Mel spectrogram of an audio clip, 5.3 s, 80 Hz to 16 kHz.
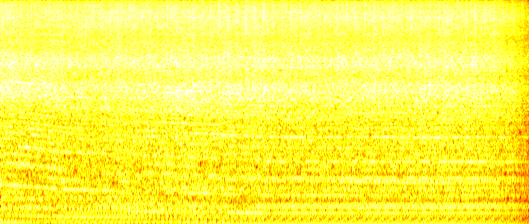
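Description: A Mercedes E55 AMG engine, fitted with aftermarket headers, idles steadily at close range after startup, a continuous loud rumble with a fast even pulse throughout.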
